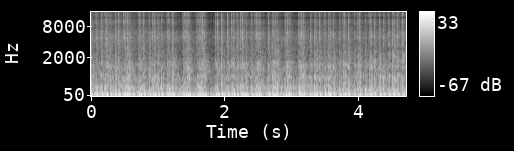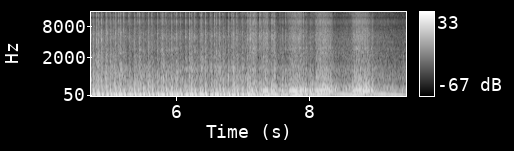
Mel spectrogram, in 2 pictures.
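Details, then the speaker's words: DSM project car first run with newly mocked-up belt-driven mechanical fuel pump: strong, even idle rising cleanly through quick revs and settling back, no misses or clatter; engine runs healthy. "Whew, baby. Wow, that sounds really good. I'm gonna turn this pump off."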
